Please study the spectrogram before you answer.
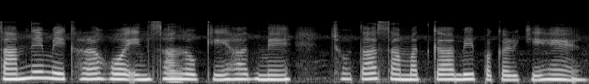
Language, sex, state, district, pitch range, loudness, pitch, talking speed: Hindi, female, Arunachal Pradesh, Papum Pare, 225-250 Hz, -11 LUFS, 235 Hz, 150 wpm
